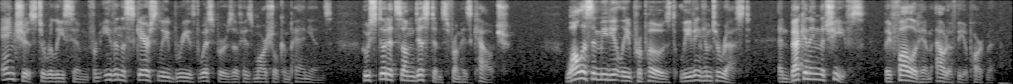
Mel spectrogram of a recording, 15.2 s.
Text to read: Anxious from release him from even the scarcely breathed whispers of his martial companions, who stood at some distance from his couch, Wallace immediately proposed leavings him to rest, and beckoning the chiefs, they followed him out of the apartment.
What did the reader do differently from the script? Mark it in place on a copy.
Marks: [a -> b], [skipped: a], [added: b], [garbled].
Anxious [from -> to] release him from even the scarcely breathed whispers of his martial companions, who stood at some distance from his couch, Wallace immediately proposed [leavings -> leaving] him to rest, and beckoning the chiefs, they followed him out of the apartment.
